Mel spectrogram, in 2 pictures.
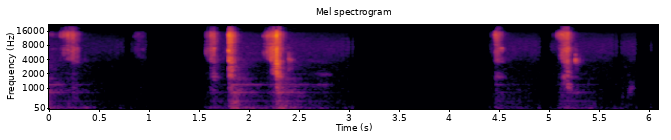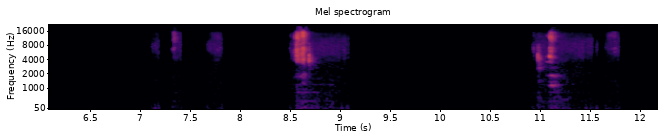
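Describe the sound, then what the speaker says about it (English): Quiet kitchen knife chops through fresh cilantro in an RV travel trailer, a handful of short crisp cuts in scattered small bursts with silent gaps between. "Go ahead and cut in some cilantro."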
